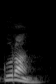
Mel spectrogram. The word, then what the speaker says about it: 꾸란: 물론 뭐 필요하면 꾸란이라고 그래요. 원래 아랍어로 꾸란. 우리는 코란이라고 하는데 그냥 발음하듯이 거기 예수님 이야기가 있대요.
